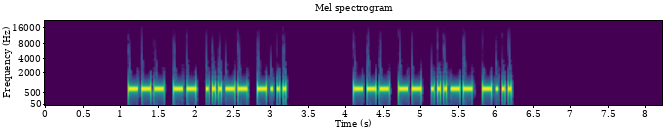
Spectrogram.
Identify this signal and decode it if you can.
Morse code, heard as a keyed tone, about 28 wpm, 700 Hz. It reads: OM3B OM3B
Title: DXCC-100 Call Signs - 4 Characters - Repeated 2x - 28wpm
